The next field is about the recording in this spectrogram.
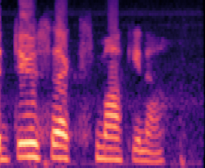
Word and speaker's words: Deus Ex Machina: You basically had two Deus Ex Machina, or however that's pronounced. – So it's... – Yeah, Deus Ex Machina.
